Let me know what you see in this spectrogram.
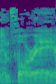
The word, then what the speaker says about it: amphorae: And now we have the mythology behind the amphorae. Is that how you say it? – The amphora is a singular, and amphorae are all of them.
